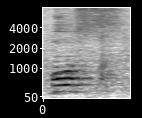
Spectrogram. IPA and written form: hɔːs (horse)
